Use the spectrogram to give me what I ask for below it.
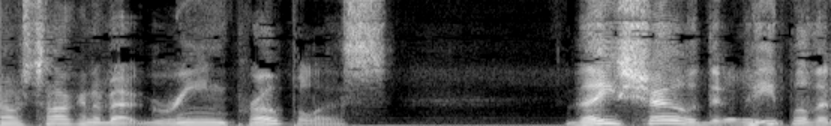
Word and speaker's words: propolis: P-R-O-P-O-L-I-S. Propolis. – Okay. – It's almost like the word Polish with a pro on the front of it.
